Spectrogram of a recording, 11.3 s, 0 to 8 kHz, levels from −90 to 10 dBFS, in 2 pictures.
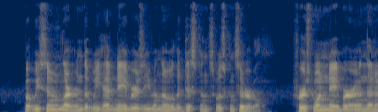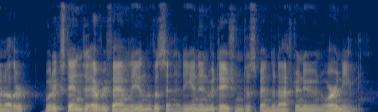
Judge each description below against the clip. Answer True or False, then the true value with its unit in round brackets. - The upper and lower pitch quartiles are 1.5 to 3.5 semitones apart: False (4.1 semitones)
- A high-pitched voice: False (75 Hz)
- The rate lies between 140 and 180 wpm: False (195 wpm)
